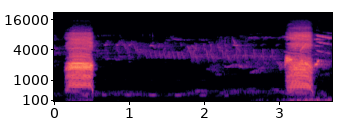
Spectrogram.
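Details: Crow calling with two harsh, rasping caws about two and a half seconds apart, each lasting under half a second, with faint twittering of other small birds in between.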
